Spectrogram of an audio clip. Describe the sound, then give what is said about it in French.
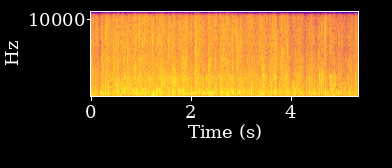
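A room full of third-grade (CE2) schoolchildren claps enthusiastically for their selected classmates, a dense, steady wash of many small hands applauding for several seconds without pause. “Aujourd'hui, les CE2 jouent avec nous, les CE2 qui sont réunis dans cette salle et qui vont applaudir très fort leurs copains et copines sélectionnés.”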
